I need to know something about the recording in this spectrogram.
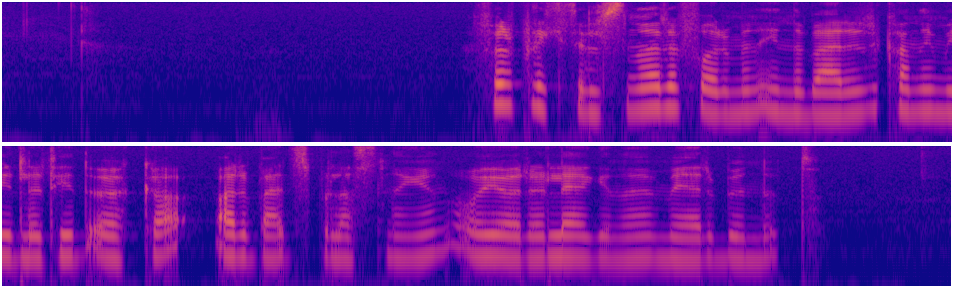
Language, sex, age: Norwegian, female, 20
